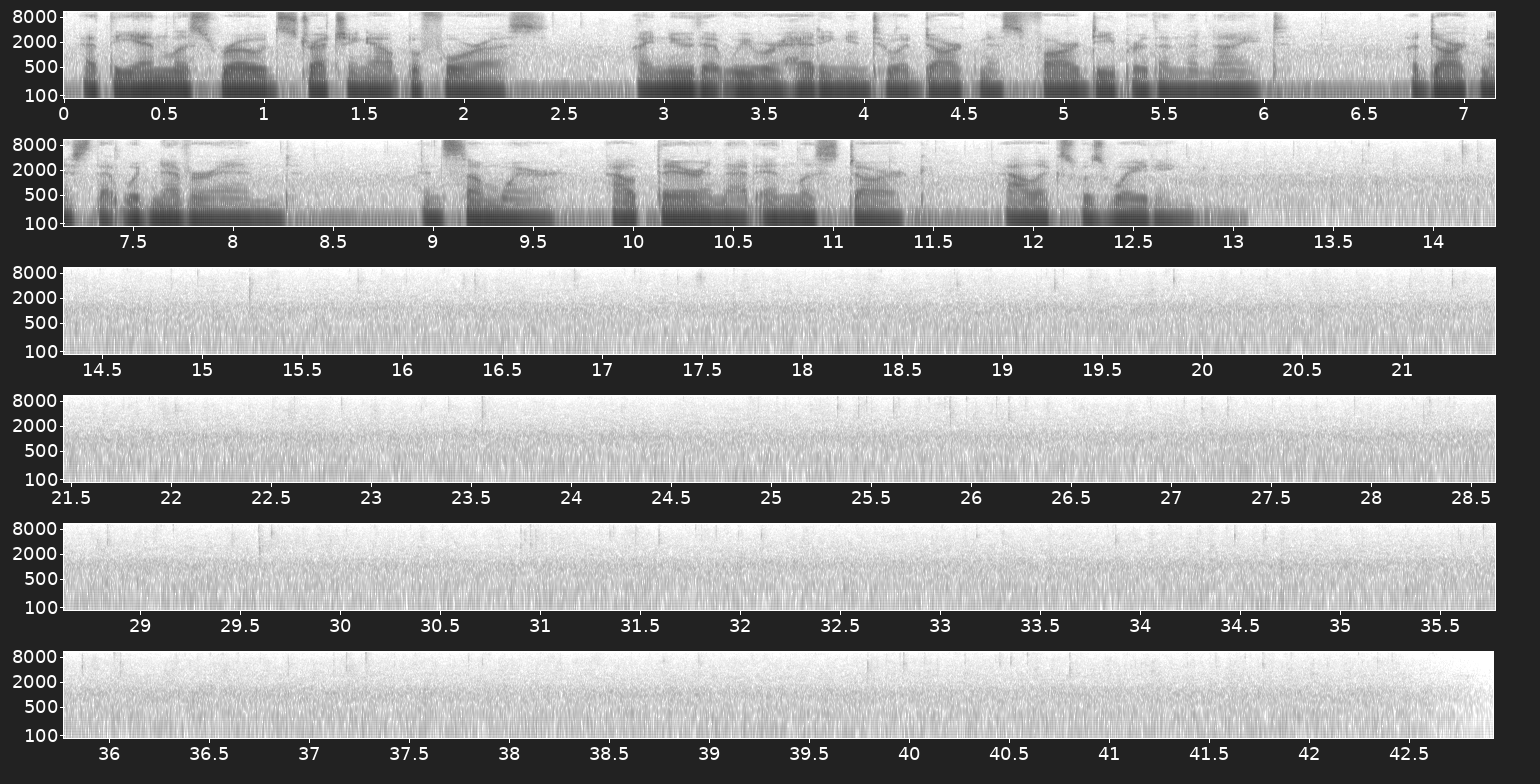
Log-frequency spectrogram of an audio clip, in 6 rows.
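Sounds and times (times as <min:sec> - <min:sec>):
faint steady rain: 0:00.0 - 0:42.9
drops ticking: 0:02.4 - 0:03.0, 0:05.4 - 0:13.1.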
